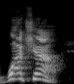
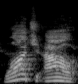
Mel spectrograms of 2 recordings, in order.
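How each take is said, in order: First: It is said with lively, enthusiastic energy. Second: It is said flatly, with little energy. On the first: The speaker calls it right. "it should be" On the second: The speaker calls it wrong.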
